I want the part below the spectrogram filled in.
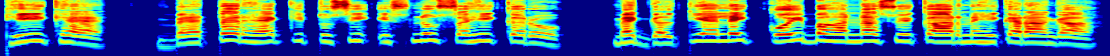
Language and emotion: Punjabi, angry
